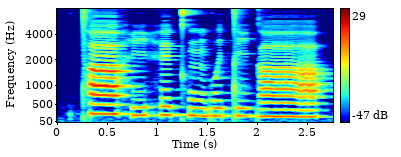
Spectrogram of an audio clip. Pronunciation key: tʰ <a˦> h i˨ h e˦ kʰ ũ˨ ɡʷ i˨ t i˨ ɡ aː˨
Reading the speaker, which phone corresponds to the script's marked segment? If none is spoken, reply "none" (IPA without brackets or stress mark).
aː˦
